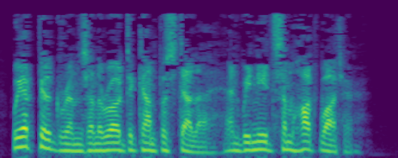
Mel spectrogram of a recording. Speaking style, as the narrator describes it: Petrus said

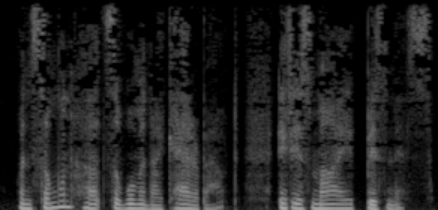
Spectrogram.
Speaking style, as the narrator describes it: he told her quietly

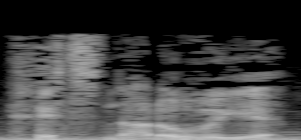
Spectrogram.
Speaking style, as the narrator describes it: Lando said, chuckling

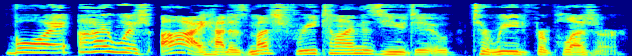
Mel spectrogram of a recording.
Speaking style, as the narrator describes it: my housemate's boyfriend said to me, in a patronizing tone

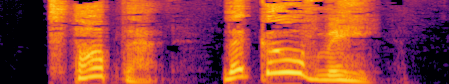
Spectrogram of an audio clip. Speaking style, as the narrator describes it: cried Otsu

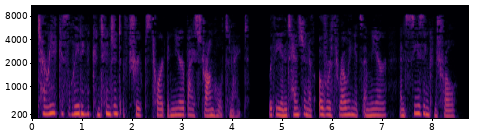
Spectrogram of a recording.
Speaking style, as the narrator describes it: Irsa said quietly

